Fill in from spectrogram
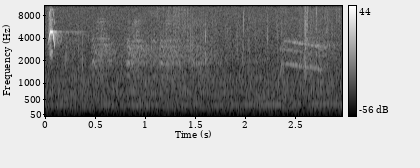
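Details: American Tree Sparrow, a winter visitor to Illinois from the far north, gives one sharp, high chip, then faint, thin whistled notes and a soft, sliding phrase near the end, over quiet background hiss.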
